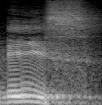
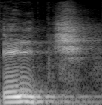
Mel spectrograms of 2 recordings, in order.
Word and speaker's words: H: আসলে এটা এইস নয়, এটা হচ্ছে এইচ। সো এখানে চ হচ্ছে, তাহলে কি হচ্ছে এইচ, এইচ। সো এটার উচ্চারণ হচ্ছে কি তাহলে এইচ।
